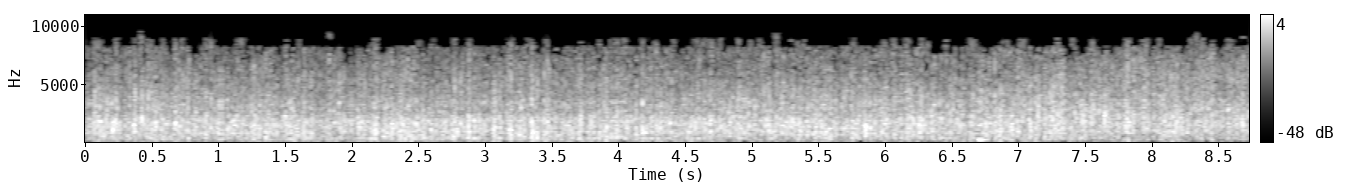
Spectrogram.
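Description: Steady rain falling: a dense, even hiss of drops with no break in it.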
